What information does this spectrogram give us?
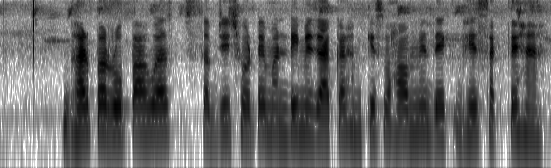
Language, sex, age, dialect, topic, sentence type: Magahi, female, 25-30, Western, agriculture, question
